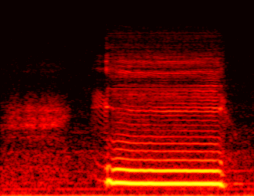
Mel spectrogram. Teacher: a vowel that involves the highest possible tongue position in the mouth and the most front quality · this is the highest sort of E I can produce and here is the place where the narrowing occurs now the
